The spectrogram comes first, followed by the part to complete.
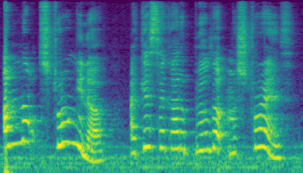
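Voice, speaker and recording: A woman putting on a high, whiny voice as a helpless young adventure heroine, mocking her. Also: very animated, fairly quick, a bit bright, a little hiss or hum, heavily acted.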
